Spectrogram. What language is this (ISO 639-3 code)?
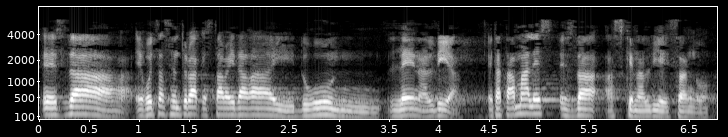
eus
